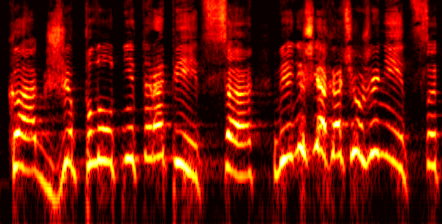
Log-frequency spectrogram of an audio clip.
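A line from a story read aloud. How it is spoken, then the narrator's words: King's angry shout. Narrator (Russian): Царь со гневом закричал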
